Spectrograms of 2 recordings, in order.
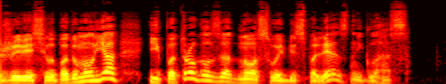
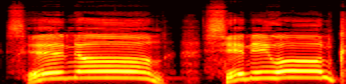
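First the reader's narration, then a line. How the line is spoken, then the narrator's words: Shouting. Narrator (Russian): кричал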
